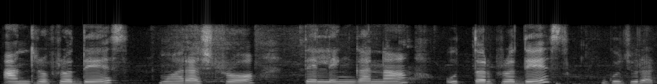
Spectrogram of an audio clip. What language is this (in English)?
Odia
